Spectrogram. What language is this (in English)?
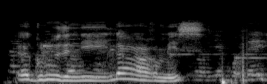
Kabyle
